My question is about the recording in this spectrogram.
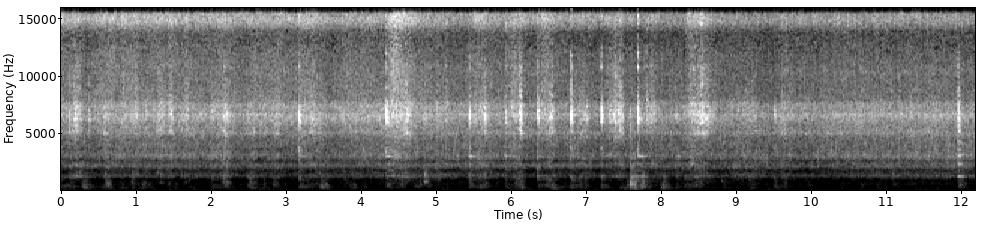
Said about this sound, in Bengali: মশলা ভাজা হয়ে গেছে এখন ভেজে রাখা সবজি আর ডিমগুলো দিয়ে দেব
